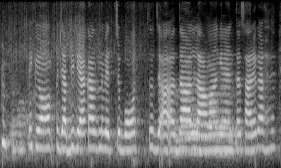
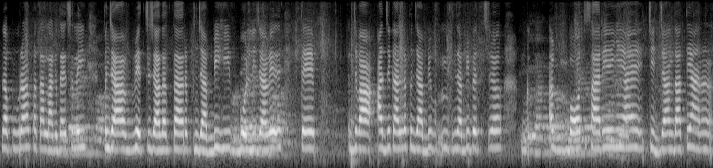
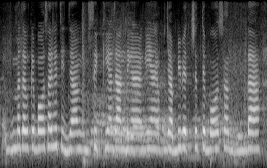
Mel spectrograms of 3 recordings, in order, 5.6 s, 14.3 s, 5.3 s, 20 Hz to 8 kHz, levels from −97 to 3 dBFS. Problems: continuous background conversations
